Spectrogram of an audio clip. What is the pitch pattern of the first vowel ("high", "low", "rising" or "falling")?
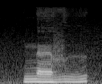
low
